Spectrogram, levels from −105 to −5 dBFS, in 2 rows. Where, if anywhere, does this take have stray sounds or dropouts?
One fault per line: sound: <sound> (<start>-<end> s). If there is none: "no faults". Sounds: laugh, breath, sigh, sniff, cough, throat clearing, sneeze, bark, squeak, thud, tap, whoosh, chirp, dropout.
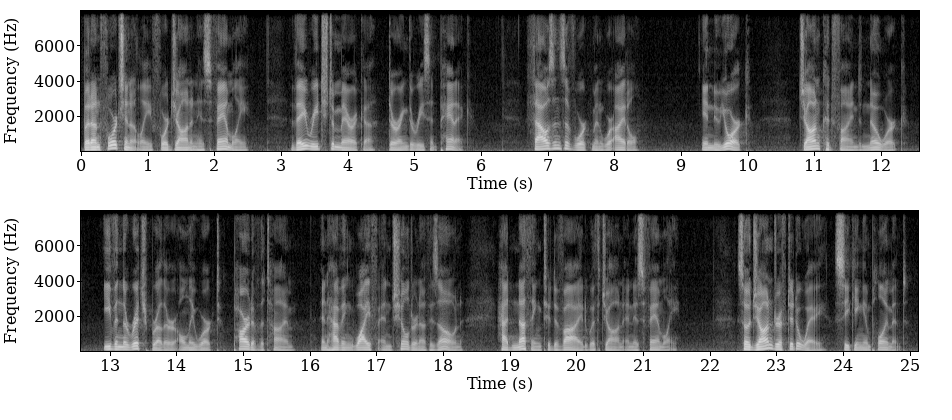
no faults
